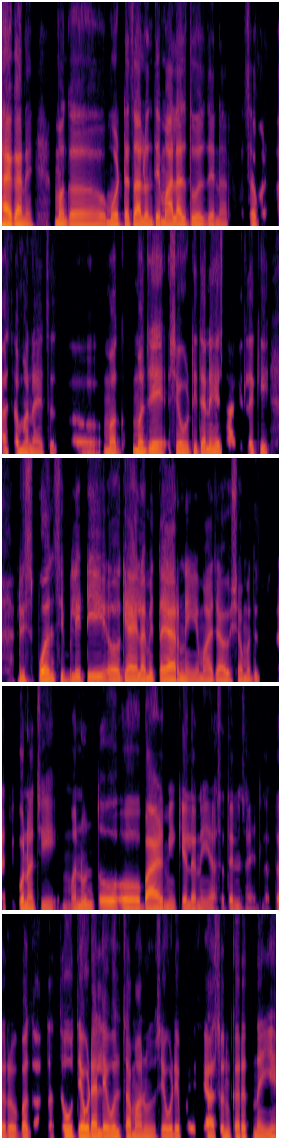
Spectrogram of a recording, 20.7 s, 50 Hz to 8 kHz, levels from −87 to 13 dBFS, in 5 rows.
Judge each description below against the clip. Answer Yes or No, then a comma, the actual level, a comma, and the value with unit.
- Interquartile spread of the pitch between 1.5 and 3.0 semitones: Yes, narrow, 2.5 semitones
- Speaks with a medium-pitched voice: No, low, 120 Hz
